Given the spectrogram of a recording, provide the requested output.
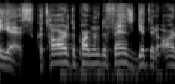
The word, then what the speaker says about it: Qatar: Now, let's explain the Qatar. Qatar. I don't know why they cut cutter. I do not understand. Like, do you not see how that is spelled?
